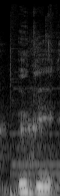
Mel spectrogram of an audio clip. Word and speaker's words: Woody: The Japanese pronunciation Yeah. for that is difficult. Udi is Woody.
